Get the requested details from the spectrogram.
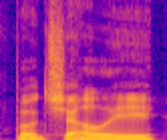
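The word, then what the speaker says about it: Bocelli: Andrea Bochelli. Pronunciation.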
